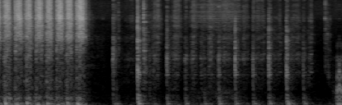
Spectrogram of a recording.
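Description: Wax being rubbed onto faux leather, a rapid series of rhythmic brushing strokes up close, followed by slower, uneven rubbing passes.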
